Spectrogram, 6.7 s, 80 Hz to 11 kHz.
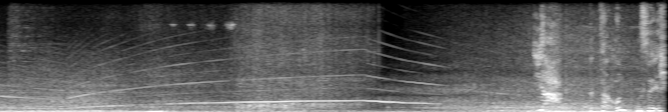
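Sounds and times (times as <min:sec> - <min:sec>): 
police car siren wailing: 0:00.0 - 0:06.3
low vehicle engine rumble: 0:00.0 - 0:06.6
speech: 0:06.4 - 0:06.6.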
